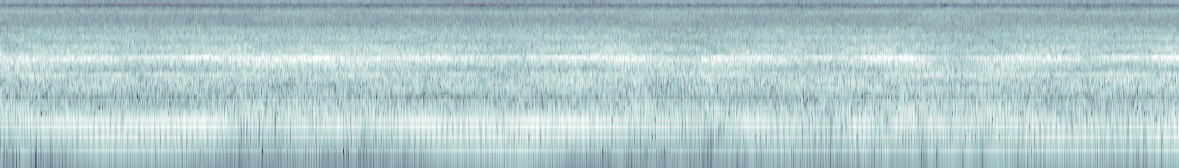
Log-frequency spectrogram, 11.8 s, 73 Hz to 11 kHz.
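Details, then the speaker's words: 1987 Eureka Sanitaire SC648-B metal-motor upright vacuum with new belt and freshly greased bearings: steady whiny motor tone with rough, wavering rumble believed from the old original brush roll, over 10 years old, rather than bearings. "most of this noise that you're going to hear that might sound like bearing noise is going to be from the brush roll because i believe this might be the original one"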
